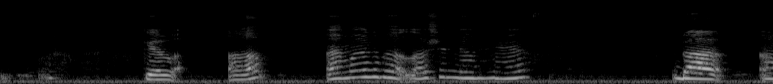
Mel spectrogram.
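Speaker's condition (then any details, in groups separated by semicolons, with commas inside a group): Cerebral palsy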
